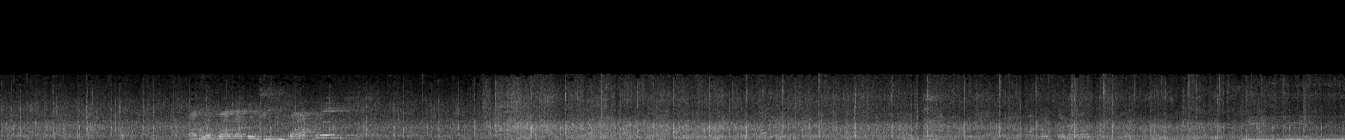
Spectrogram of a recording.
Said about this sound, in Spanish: Un aplauso.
